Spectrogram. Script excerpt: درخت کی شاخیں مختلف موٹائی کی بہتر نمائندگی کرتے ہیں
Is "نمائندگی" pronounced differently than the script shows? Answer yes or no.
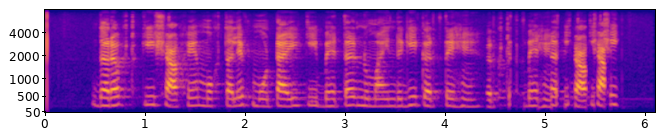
no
